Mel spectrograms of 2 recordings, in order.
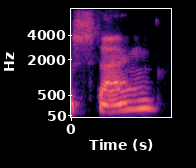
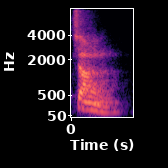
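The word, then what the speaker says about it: Tsang: I went in Ming Stang. How do you pronounce T-S-A-N-G? We call it Zhang.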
